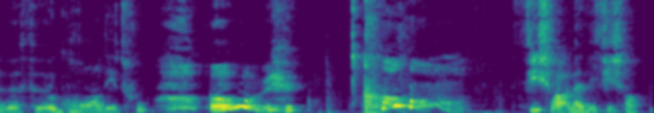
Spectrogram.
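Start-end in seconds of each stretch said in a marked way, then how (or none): 1.6-2.0 shocked gasp. Real, not acted. 2.5-3.5 high burst of laughter. Real, not acted. Bursts out laughing mid-rant.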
